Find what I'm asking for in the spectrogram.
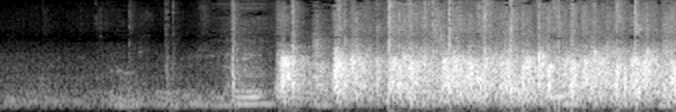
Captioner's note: applause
